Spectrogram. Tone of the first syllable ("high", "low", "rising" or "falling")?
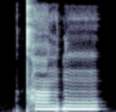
high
